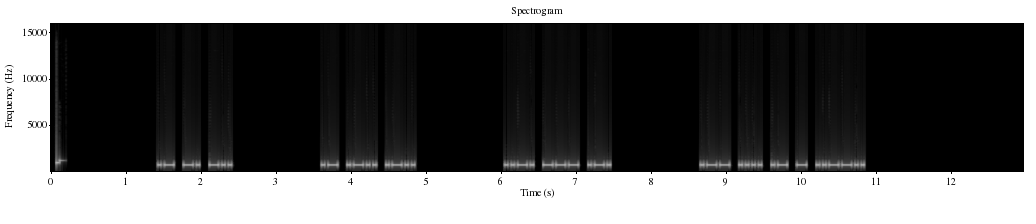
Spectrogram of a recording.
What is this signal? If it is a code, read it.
Morse code, heard as a keyed tone, about 28 wpm, 700 Hz. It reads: AND ALL FOR WHAT?
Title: 4x Word-Spacing - Sentences from Top 100 Words - 28wpm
